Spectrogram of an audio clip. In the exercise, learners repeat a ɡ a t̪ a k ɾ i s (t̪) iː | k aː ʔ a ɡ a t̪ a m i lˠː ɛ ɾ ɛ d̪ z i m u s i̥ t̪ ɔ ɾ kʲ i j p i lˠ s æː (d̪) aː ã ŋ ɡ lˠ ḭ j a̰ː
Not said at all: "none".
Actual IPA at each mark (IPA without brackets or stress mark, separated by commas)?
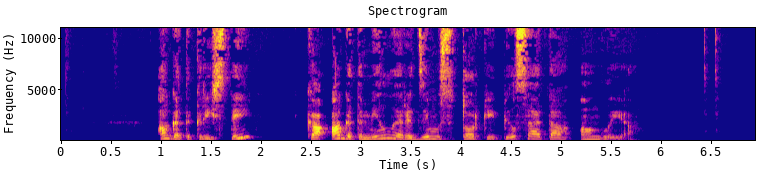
t̪, t̪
